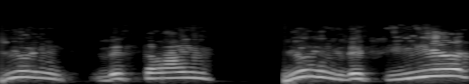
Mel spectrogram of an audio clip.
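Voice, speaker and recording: A man with a non-native accent speaks in a dry, close sound with no echo. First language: Arabic. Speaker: Islamic lecturer. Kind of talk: lecture.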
